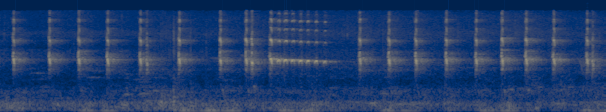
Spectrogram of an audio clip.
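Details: Squeaking squirrel in a neem tree: a steady run of short, high, piercing chips about two per second, broken midway by a quick rapid trill of ticking notes before the regular chipping resumes.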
